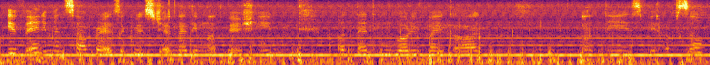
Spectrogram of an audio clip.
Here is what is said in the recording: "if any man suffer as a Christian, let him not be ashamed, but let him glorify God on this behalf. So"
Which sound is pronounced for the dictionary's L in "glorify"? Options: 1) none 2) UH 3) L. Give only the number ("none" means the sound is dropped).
1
